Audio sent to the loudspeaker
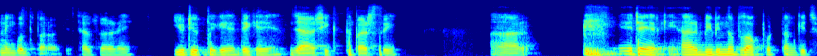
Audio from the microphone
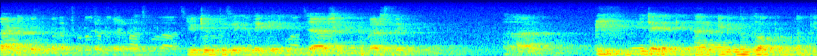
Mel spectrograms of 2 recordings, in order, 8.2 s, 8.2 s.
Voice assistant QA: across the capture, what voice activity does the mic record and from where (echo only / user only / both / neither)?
both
